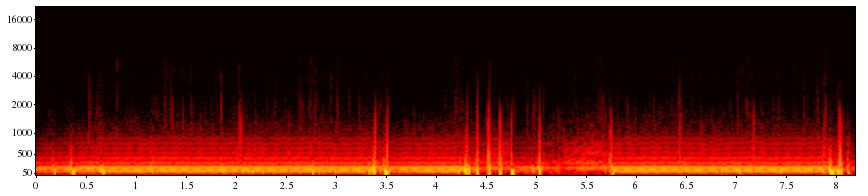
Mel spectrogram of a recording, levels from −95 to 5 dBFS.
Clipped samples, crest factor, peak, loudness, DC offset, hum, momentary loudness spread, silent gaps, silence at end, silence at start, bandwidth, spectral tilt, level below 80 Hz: under 0.1%; 16 dB; -20 dBFS; -36 LUFS; under 0.1%; none; 4 LU; none; 0 s; 0 s; 2.3 kHz; -12.5 dB/octave; -46 dBFS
